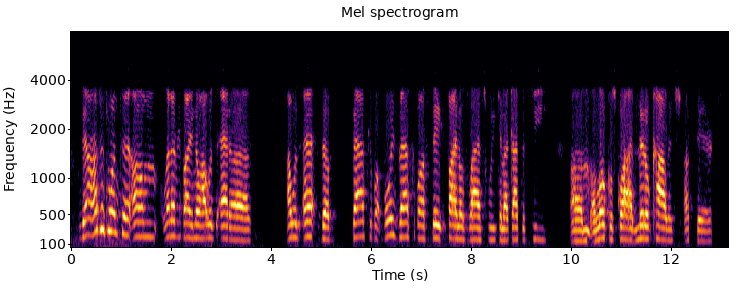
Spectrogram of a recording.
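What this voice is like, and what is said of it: Sick-sounding voice. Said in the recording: “I'm actually under the weather a little bit. I'm getting pretty sick over here... I could hear it in your voice.”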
